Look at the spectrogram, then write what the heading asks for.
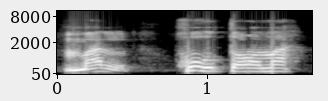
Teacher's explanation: Kalau dia di-stopkan di sini, ya, berbunyi huruf ha. Kalau dia diwasolkan dia berbunyi huruf ta. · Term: ta marbuthah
